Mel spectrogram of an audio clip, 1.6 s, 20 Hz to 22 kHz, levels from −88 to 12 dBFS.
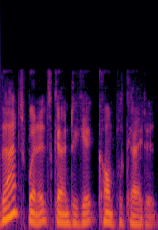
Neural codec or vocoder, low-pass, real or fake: codec, 16 kHz, 16 kbps, FunCodec, trained on Chinese and English, 50 frames a second; 7.2 kHz; fake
